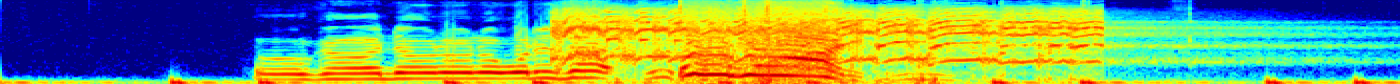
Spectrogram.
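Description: A young man screams in fright into a headset microphone.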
